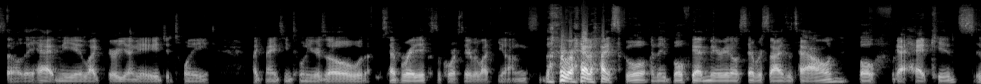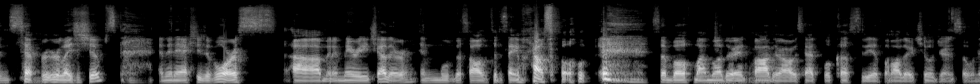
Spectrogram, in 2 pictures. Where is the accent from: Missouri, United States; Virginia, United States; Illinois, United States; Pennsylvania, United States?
Illinois, United States; Chicago; So born and raised in Chicago, Illinois. I grew up mostly on the south side of Chicago.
